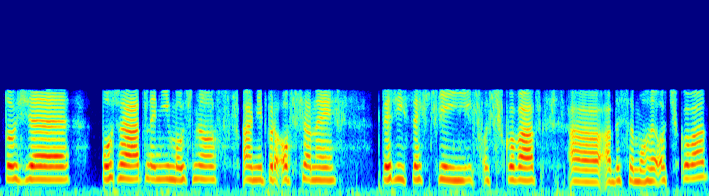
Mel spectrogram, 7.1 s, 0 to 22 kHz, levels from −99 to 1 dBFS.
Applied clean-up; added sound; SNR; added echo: neural diffusion model UNIVERSE++.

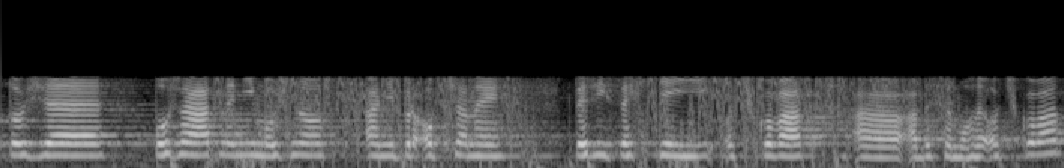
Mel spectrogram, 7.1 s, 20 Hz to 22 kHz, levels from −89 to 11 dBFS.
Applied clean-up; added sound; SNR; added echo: none; Scratching (performance technique); 18 dB; none.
